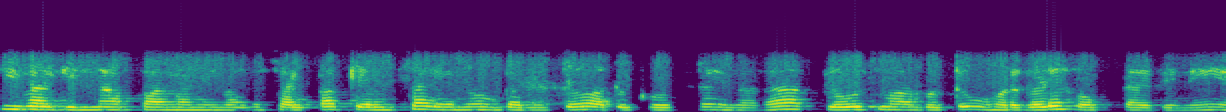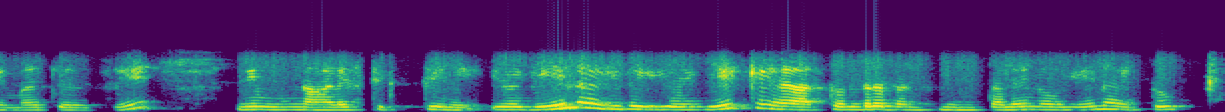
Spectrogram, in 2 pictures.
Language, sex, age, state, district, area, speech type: Kannada, female, 30-45, Karnataka, Bangalore Rural, rural, conversation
